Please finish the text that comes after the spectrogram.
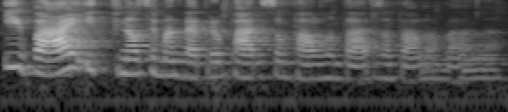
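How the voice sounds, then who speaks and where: A woman around fifty with a Brazilian Portuguese accent, a guest in an interview who tells her story in a casual, animated way and acts out the dialogue. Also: lowish voice, fast talker, gravelly. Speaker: interview guest, writer and lawyer. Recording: roomy echo.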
